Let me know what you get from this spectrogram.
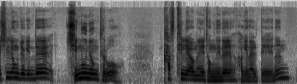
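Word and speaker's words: Castigliano: 카스 T, 이 G는 묵음이래요. 카스틸리아노의 정리라고 하죠.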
